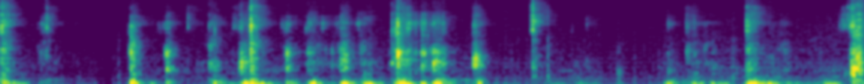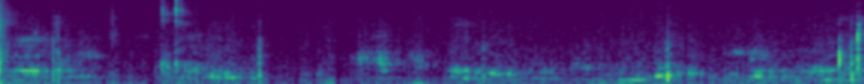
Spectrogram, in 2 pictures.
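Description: A password typed on a computer keyboard, with irregular clusters of close, crisp key clicks and short pauses between strokes, quiet and alone.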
